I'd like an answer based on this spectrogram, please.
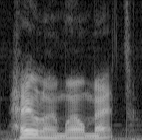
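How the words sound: The voice is pitched at a medium level. "the middle one B"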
